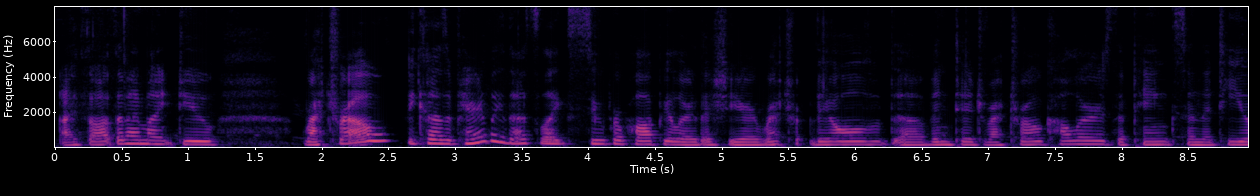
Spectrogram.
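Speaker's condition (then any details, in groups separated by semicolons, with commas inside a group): No condition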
